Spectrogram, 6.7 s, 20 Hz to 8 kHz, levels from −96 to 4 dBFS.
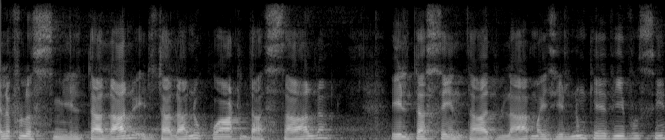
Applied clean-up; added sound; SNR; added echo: none; none; none; reverberation time 2.3 s.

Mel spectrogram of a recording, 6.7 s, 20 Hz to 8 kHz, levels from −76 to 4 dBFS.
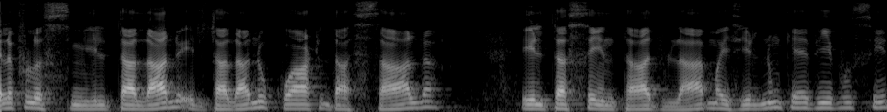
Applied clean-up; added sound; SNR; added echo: none; none; none; none.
